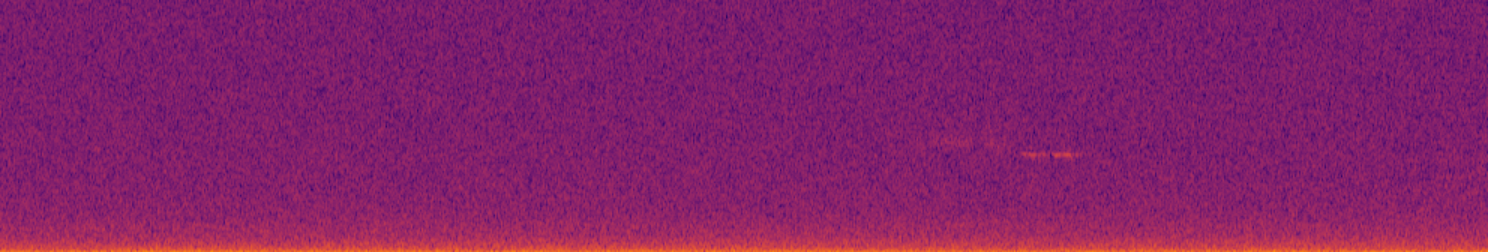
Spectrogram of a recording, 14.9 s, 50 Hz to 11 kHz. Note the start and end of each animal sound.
9.1s-11.0s: Black-throated Green Warbler (Setophaga virens)

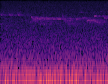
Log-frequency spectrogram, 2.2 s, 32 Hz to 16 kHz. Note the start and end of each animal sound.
0.0s-2.2s: Red-eyed Vireo (Vireo olivaceus)
0.0s-2.2s: Winter Wren (Troglodytes hiemalis)

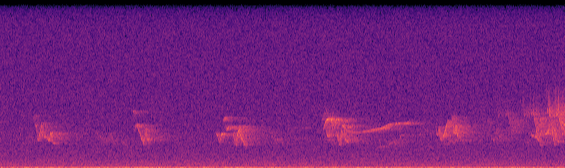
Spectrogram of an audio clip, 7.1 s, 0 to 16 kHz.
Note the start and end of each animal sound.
0.0s-7.1s: Red-eyed Vireo (Vireo olivaceus)
3.9s-5.6s: Eastern Wood-Pewee (Contopus virens)
6.5s-7.1s: Ovenbird (Seiurus aurocapilla)

